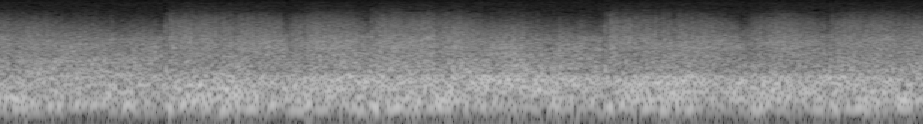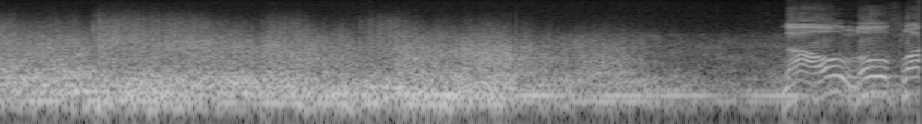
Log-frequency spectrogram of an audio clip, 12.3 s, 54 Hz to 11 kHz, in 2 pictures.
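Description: Heavy, continuous rumbling blasts from tons of delayed-action bombs dropped by low-flying B-25s on Japanese batteries, a dense, loud barrage of explosions throughout, with a brief different noise at the end.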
